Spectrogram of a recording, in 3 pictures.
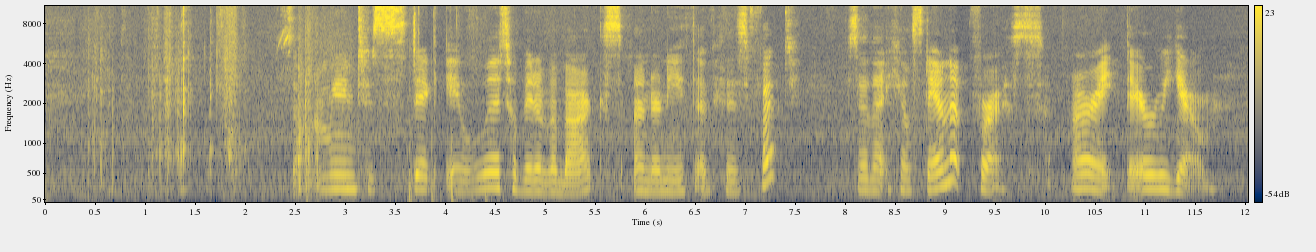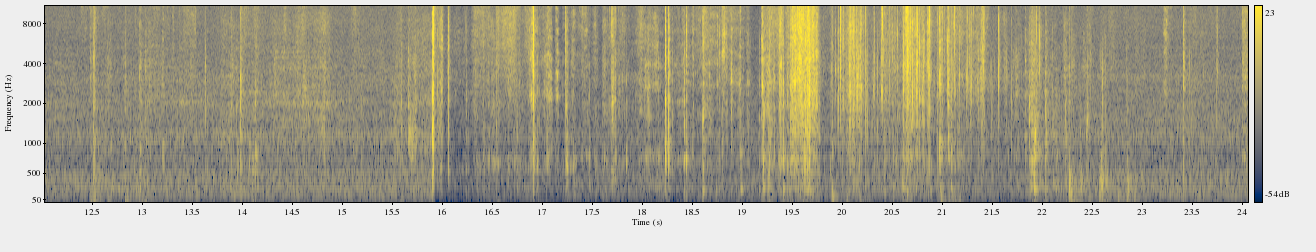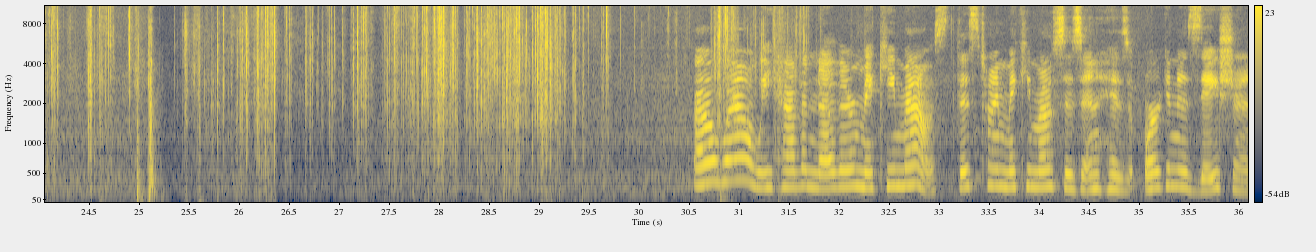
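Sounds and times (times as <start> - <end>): foil bag crinkling: 16.2 - 22.5, 23.3 - 32.0.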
